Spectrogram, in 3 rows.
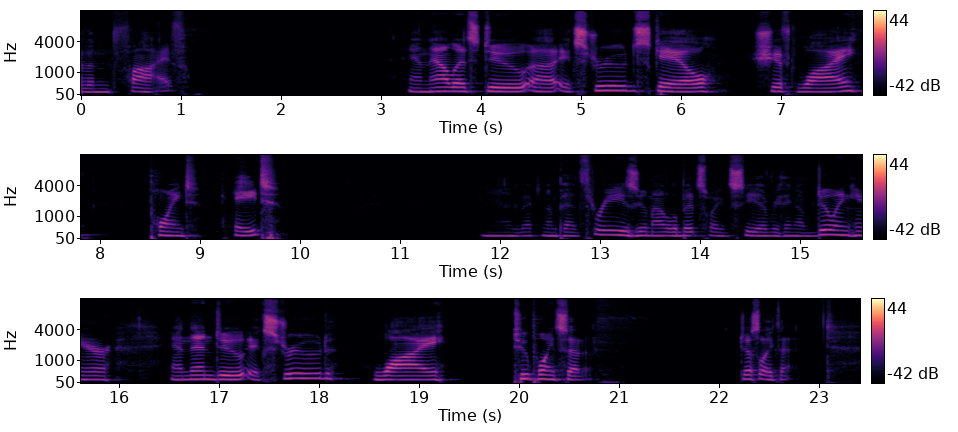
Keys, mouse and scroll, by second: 1.9 middle click, 2.3 middle click, 4.9 e, 11.9 KP_3, 12.7-14.2 scroll down 3, 14.9 shift+middle click, 17.5 e.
